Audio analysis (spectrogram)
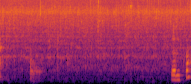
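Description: Ingredients for a green gram gravy fry in a pan with a steady, soft crackling sizzle, broken by a couple of brief scraping stirs, mostly toward the end.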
